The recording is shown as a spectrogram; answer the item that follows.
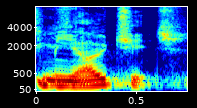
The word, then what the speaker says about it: Miocic: And then you got Stipe Miocic or Miocic. Miocic. – Miocic. – Miocic. That's probably a better pronunciation.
